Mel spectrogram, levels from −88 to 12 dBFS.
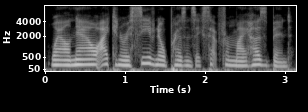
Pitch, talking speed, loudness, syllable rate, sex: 180 Hz, 210 wpm, -18 LUFS, 5.7 syllables/s, female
